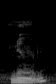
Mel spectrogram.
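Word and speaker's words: nun: then in the noon sometimes you might hear it said none but it's actually pronounced noon which is the seed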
